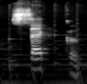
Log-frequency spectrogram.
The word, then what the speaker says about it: sec: There is a word sec. Sec. Sac, which means bag. Here, the last letter is C, so we pronounce consonant C in the word sac.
